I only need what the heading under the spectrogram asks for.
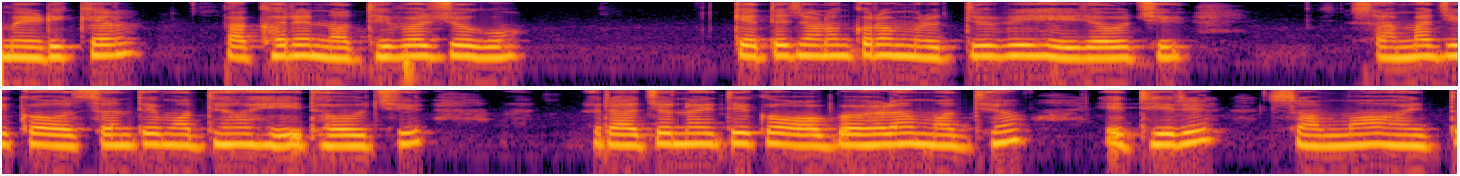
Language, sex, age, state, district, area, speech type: Odia, female, 18-30, Odisha, Kandhamal, rural, spontaneous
